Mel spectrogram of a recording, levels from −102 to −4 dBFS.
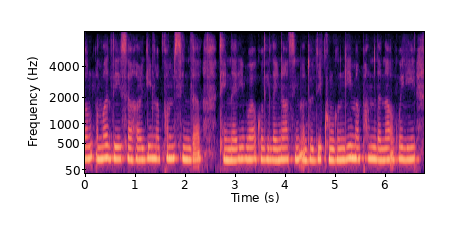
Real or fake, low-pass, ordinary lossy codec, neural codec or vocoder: fake; none; none; codec, 16 kHz, 4.8 kbps, FACodec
